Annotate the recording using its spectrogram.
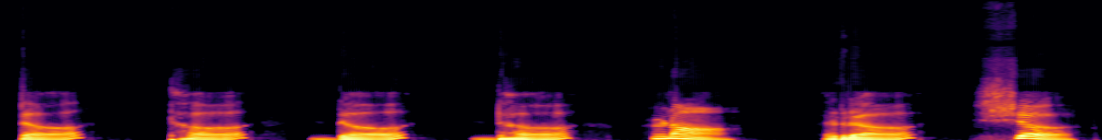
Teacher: जिन वर्णों का उच्चारण मूर्धा से होता है उन्हें मूर्धन्य कहते हैं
